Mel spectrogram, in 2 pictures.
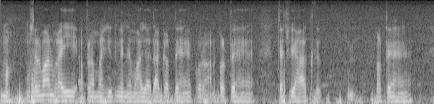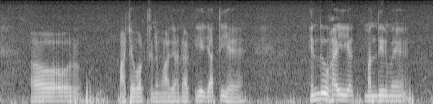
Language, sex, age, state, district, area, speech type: Urdu, male, 60+, Bihar, Supaul, rural, spontaneous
